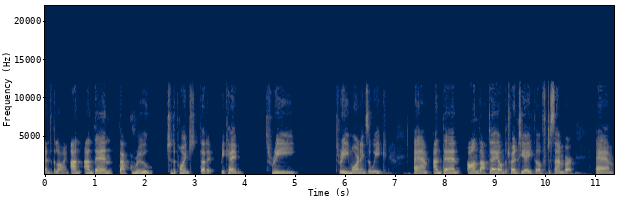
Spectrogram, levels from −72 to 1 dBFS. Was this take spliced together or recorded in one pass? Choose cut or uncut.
uncut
